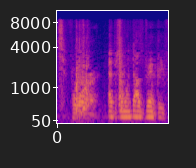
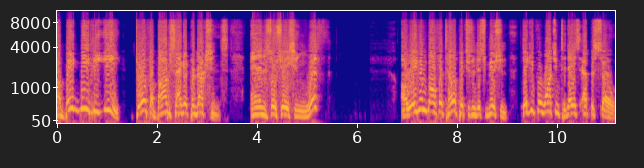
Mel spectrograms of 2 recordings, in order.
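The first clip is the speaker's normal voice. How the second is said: put-on announcer voice, higher and louder; 8 semitones higher, 11 dB louder than usual. Closing the episode in the role of the announcer: announcer voice. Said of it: "Mister Announcer, take us home".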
